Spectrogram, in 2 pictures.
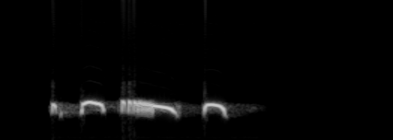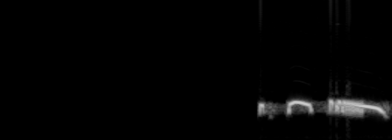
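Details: Spotted dove call used to lure wild birds: two phrases of low cooing notes, each a short opener, an arched coo, a long blurred coo sliding down, then a final arched coo, separated by about four seconds of silence.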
